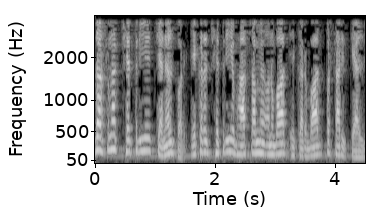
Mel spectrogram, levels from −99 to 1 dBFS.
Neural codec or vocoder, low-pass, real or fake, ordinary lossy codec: none; 3.6 kHz; real; none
